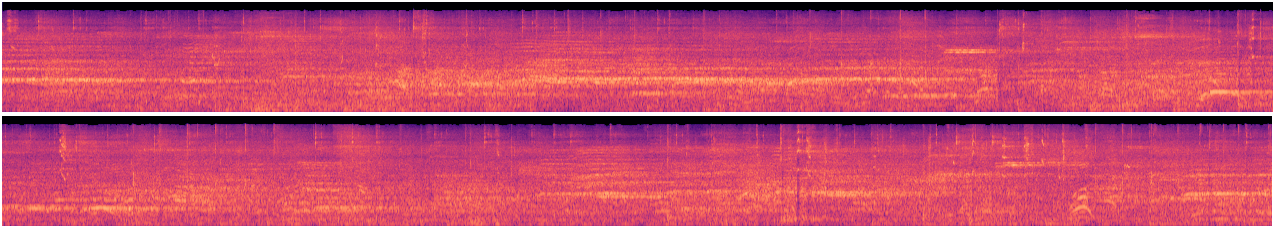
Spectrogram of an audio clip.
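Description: A celluloid table tennis ball clicking back and forth in rallies, struck by rubber-faced paddles and bouncing on the table, over continuous voices and background noise in a large hall.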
